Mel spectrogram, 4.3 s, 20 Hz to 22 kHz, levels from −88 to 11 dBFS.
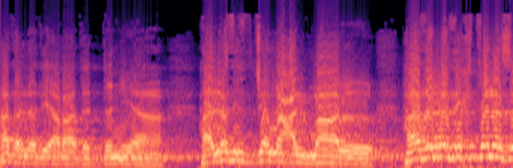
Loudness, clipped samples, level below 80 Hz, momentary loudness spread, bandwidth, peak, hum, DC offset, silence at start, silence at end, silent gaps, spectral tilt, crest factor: -6 LUFS; 10%; -30 dBFS; 5 LU; 18 kHz; 0 dBFS; none; under 0.1%; 0 s; 0 s; none; -5.5 dB/octave; 6 dB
